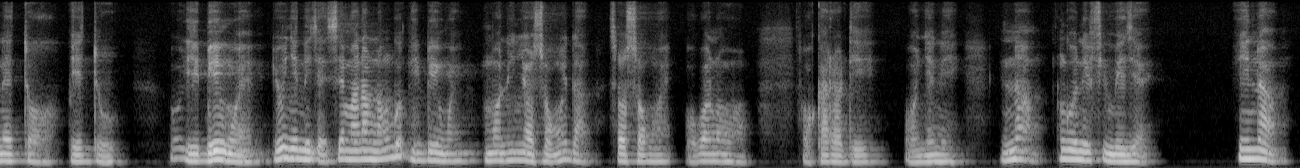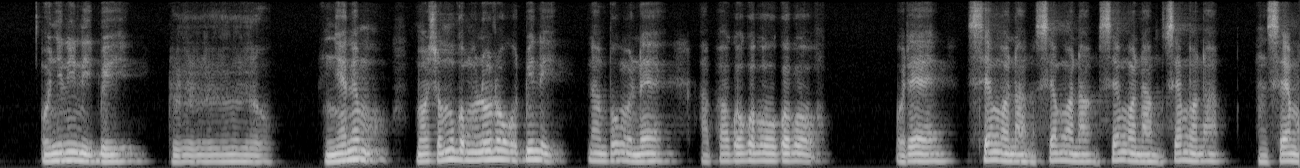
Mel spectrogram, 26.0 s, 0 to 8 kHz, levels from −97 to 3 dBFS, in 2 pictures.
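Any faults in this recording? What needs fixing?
No faults found; nothing needs fixing.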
